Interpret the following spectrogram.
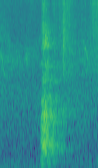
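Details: A red female Akita, one year ten months old, playing with a plate instead of patrolling, gives one short, sharp bark in otherwise quiet surroundings.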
